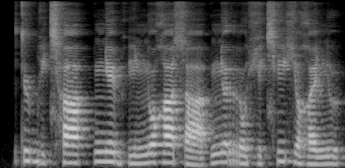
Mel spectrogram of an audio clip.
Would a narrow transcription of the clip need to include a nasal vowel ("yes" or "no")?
no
